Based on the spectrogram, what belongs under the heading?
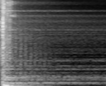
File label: cello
